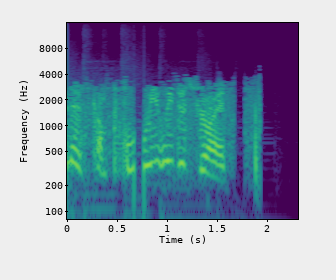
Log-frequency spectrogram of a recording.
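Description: A voice speaking over a radio link, thin and narrow in range, calling the balloon shootdown a good kill; it stops abruptly near the end.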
